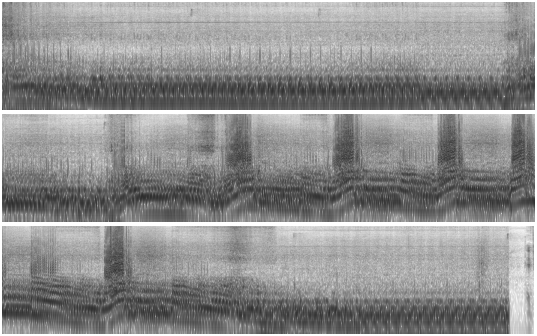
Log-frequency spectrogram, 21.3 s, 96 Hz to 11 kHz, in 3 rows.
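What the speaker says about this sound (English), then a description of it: "we'll post some more exhaust clips" A Nissan 370Z on air suspension idles with a deep exhaust burble, then gets revved repeatedly, about eight sharp rising-and-falling revs in a row, loud and close, before cutting off abruptly at the end.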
